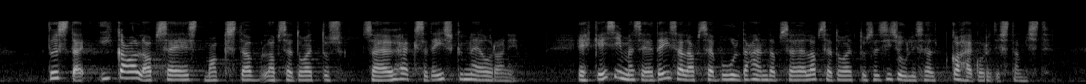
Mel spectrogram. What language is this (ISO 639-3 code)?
est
